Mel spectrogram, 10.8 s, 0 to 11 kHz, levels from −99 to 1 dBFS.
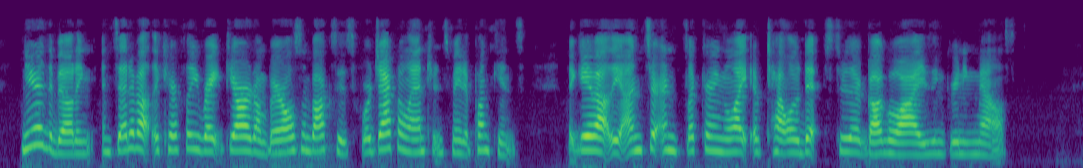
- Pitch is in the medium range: No, high, 235 Hz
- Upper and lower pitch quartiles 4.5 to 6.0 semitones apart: No, average, 3.4 semitones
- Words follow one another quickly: Yes, fast, 210 wpm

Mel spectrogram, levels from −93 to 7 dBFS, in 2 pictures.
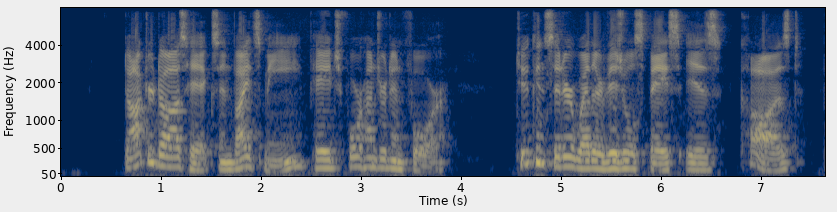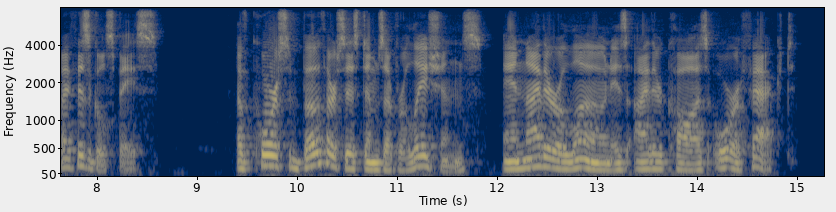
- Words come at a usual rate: No, slow, 130 wpm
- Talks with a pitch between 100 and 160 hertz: Yes, medium, 140 Hz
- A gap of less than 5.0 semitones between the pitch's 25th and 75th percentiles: No, wide, 5.4 semitones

